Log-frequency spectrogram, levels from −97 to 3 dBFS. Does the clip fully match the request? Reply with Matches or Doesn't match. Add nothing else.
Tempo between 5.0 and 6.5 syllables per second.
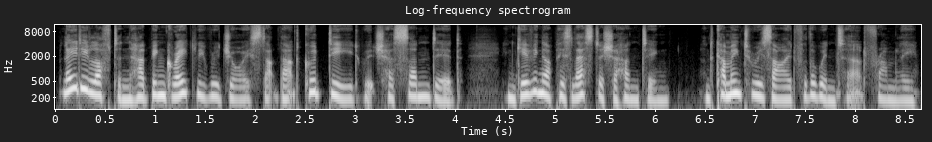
Matches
